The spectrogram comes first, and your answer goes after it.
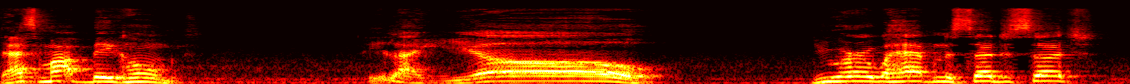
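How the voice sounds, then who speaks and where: Amid audible room echo, a man with an American accent and a high pitch speaks at a fairly slow pace with lively intonation and long, frequent pauses. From New York, Brooklyn. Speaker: storyteller, former gang member. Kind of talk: storytelling monologue. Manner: casual street slang.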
